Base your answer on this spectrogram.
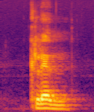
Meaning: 1. clan, kin group, esp. in relation to the Scottish Highlands or Scotland in general 2. a group of gamers playing on the same team, a clan
- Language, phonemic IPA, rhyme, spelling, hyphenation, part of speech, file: Dutch, /klɛn/, -ɛn, clan, clan, noun, Nl-clan.ogg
